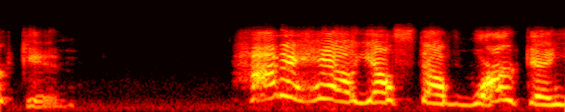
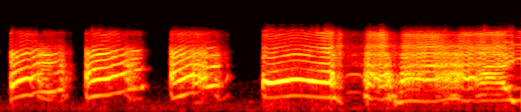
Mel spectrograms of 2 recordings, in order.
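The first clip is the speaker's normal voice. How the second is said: high staccato "ah" bursts into laughter; gleeful, high-pitched taunting laugh; mocking cackle; 9 semitones higher, much slower than usual. Real, not acted. Mocks his claim about forty-year-olds, cackling high.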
